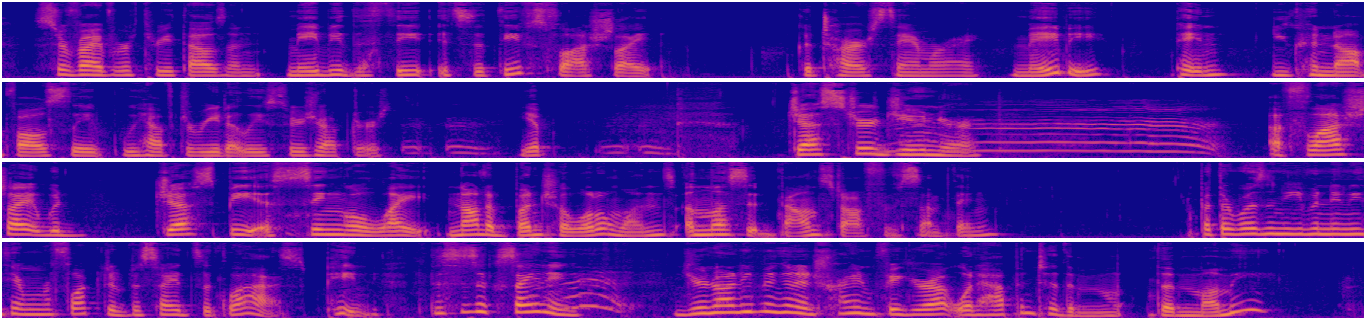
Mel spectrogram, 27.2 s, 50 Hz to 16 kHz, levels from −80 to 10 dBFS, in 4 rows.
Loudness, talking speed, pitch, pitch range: -23 LUFS, 170 wpm, 220 Hz, 190-260 Hz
